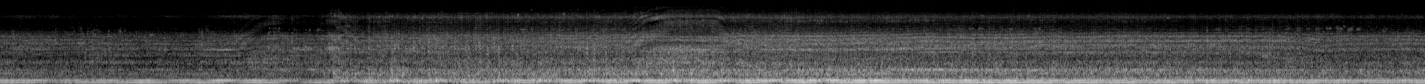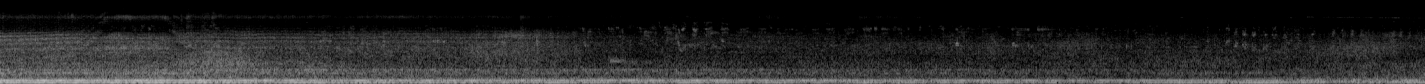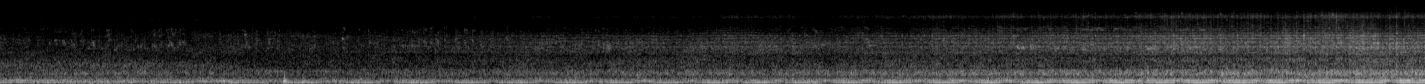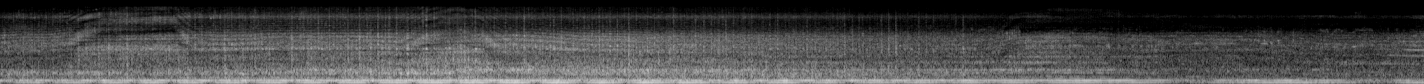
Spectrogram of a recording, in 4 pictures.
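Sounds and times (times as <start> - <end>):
rushing noise of threshing: 0.0 - 19.9, 37.0 - 56.9
harvester diesel engine running: 0.0 - 27.5, 30.5 - 56.9.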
